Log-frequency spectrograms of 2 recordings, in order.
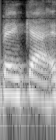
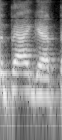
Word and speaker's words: baguette: Oh, um, you know, I think I've got everything I've coveted, but it was mostly the Fendi stuff, the bank, the baguette bags. Did I just say that right? – Baguette yeah, baguette, baguette, like the baguette bread. Bag. – I almost said banquette, and I'm like, no, that's not right.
